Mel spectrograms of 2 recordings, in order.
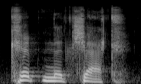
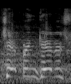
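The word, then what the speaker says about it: Chepngetich: So this is let's jump right to the Ruth Kipnichek. Kipnichis, I don't know how to say her name. You got it, Carrie. Here is going to be our champion, Ruth Chepengedich.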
